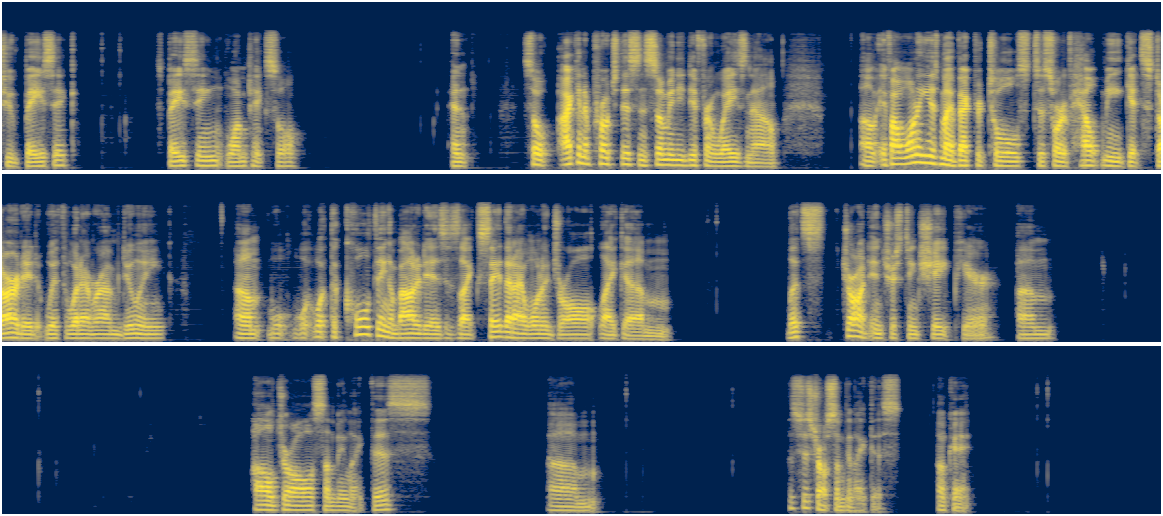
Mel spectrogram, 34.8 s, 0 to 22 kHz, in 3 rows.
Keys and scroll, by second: 2.0 1, 2.4 Return, 25.0 a.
